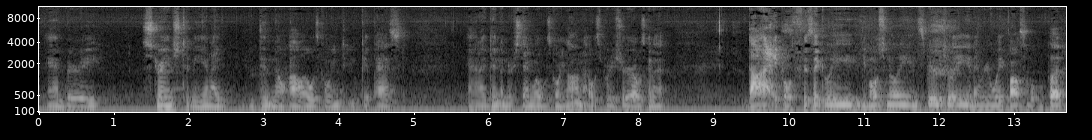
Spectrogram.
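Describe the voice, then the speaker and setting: A man with a fairly low voice talks at a fairly quick pace. Light background noise and audible room echo are present. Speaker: interview guest. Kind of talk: interview answer. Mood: reflective. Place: home room.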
